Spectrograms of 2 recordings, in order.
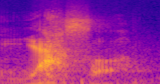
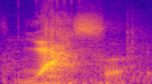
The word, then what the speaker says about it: Yassa: Y-A-S-S-A. Yasa. Pronounced Yasa.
